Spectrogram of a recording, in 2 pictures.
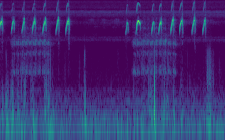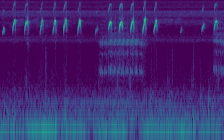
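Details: White-breasted waterhen chick calling to its mother, used as a lure: rapid high piping chirps in clusters with short pauses, with a lower raspy pulsed trill coming in three times beneath them.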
